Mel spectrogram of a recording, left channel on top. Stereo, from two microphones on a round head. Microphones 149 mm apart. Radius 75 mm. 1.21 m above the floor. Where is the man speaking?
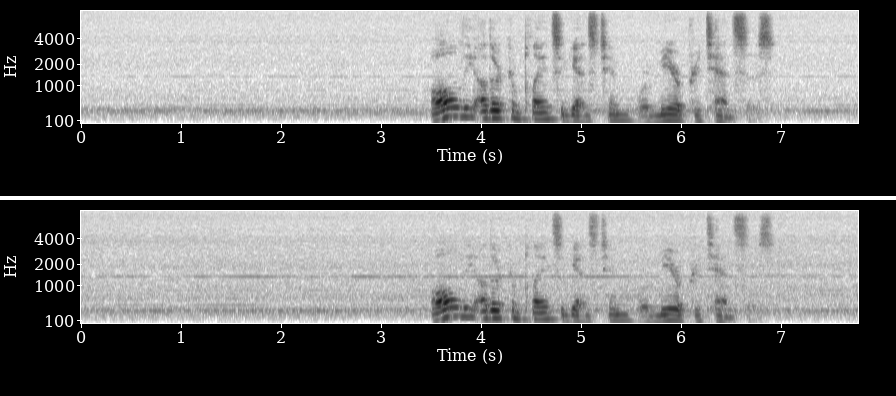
85° left, 1.6 m.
